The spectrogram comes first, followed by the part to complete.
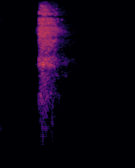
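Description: One short breath from a man close to the microphone, a sigh-like exhale or intake lasting under half a second, about halfway into a near-silent pause.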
